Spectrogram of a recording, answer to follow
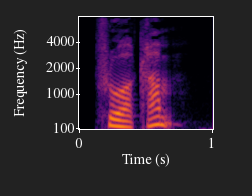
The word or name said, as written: FLORAGRAM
